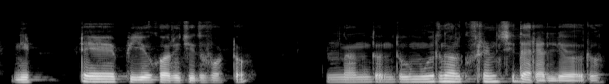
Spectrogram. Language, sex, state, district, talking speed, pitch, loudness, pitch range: Kannada, male, Karnataka, Dakshina Kannada, 120 wpm, 110 Hz, -16 LUFS, 105-125 Hz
